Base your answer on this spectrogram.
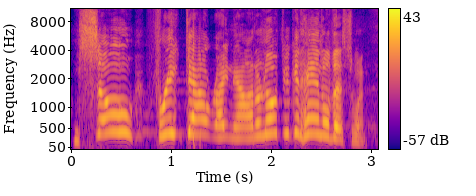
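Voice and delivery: high, rushed, hammed-up worry; mock panicked prayer. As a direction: play the frantic pray-er for laughs. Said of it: "some of our prayers are kinda like this".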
